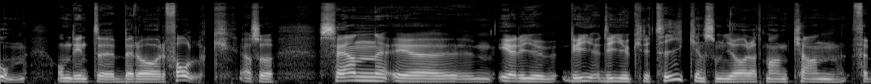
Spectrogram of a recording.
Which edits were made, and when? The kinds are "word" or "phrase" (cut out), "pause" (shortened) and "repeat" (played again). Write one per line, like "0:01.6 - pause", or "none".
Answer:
none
